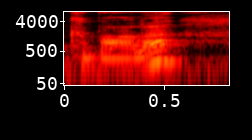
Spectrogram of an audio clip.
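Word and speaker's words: Qabalah: Tree of Life and the cabala is that how you pronounce it yeah q a b a l a h I'm hoping I pronounced that right this is so interesting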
